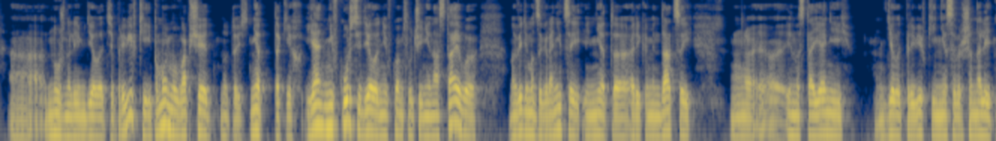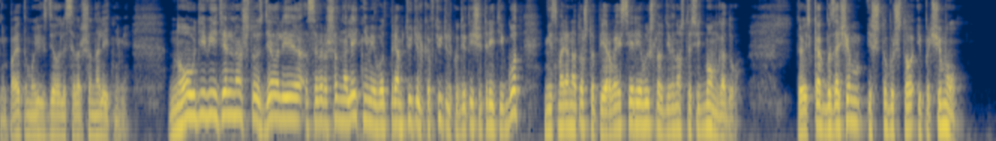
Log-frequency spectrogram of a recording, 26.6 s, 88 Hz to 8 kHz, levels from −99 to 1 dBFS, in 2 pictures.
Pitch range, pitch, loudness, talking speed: 100-145 Hz, 120 Hz, -21 LUFS, 160 wpm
